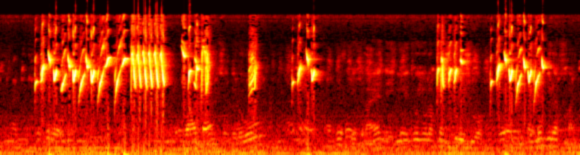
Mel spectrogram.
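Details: Singing goldfinch from Morocco: rapid high twitters, a dense buzzy trill, then scattered short phrases of bright slurred notes separated by pauses.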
